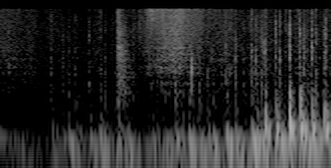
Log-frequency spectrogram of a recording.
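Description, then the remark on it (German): A person imitates light rain pattering on a tent at night while camping: a steady stream of quick, soft taps, fairly quiet, growing a little denser and louder toward the end. “Weil, wenn du dich abends ins Bett legst, ist Nacht, du legst dich hin und es ist so ein leichter Regen, das macht die ganze Zeit so.”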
